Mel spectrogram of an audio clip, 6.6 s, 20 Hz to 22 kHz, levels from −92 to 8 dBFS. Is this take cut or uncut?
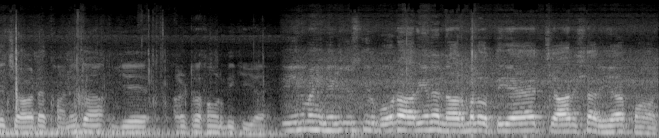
cut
